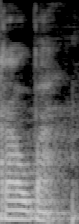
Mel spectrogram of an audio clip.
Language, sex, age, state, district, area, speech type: Manipuri, male, 30-45, Manipur, Thoubal, rural, read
